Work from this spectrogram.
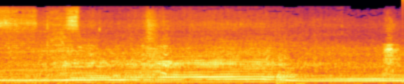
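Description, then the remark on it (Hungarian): A car engine drones steadily and climbs slowly in pitch as it accelerates, then drops suddenly with a gear change before pulling again. The engine sounds loud and continuous throughout. “Tényleg, mint a három kiló lenne az autó, nem?”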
